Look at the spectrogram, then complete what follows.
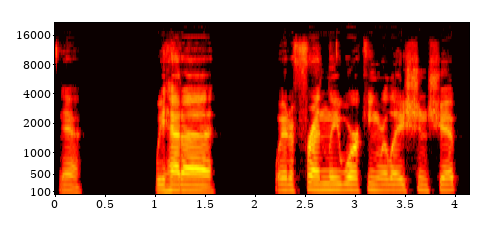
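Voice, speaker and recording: A man's voice: medium pitch, normal speed, clean tone, no echo. Stammering, swearing male player, dry room. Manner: stammering, swears casually, deadpan jokes. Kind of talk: casual in-character chat over voice chat.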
